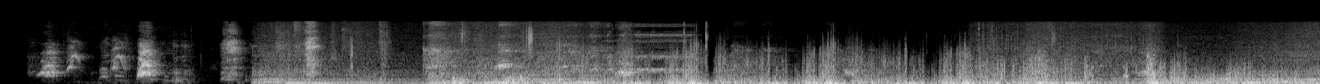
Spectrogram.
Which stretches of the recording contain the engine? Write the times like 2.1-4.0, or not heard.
2.5-6.0, 10.2-13.1.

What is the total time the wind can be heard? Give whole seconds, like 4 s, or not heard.
9 s.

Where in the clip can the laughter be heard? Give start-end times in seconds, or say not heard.
5.8-7.0.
